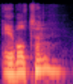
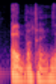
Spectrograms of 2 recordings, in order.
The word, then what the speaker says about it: Ableton: You mentioned connecting uh ad to I'm sorry Alex I keep mispronouncing it. Ableton Ableton.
